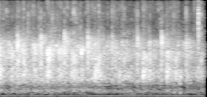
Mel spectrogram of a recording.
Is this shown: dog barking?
no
